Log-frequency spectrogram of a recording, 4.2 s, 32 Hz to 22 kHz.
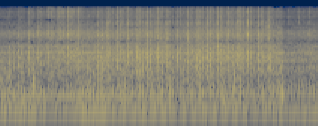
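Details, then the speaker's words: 2006 Stratus 2.0 with power loss and shaking, idling at the exhaust: uneven chuffs stumbling instead of a steady beat from a misfire; owner already did a tune-up, plugs and lab-serviced injectors, and ignition cables are suspected. "no sé si alcanzan a ver el temblor nos falla bastante del rey no tiene fuerza vamos al escape entonces ahora sí que ahí se escucha verdad bien fácil"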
